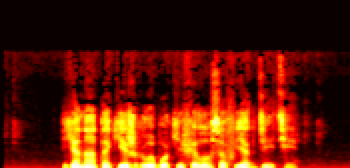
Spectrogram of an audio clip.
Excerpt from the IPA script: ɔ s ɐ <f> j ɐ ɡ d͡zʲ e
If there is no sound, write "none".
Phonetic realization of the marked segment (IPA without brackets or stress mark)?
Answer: f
